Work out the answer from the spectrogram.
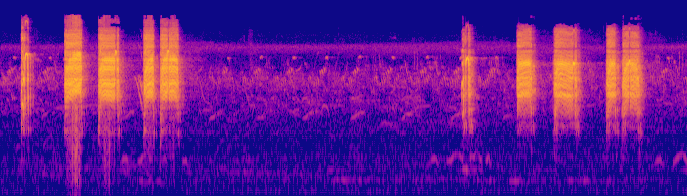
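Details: Black francolin, one of a group of four, giving two grating phrases of four or five harsh, buzzy notes. A quiet pause separates them, with faint chirps from other birds between.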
